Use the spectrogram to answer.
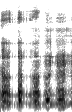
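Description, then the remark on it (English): Someone clears their throat loudly into a microphone, a rough, raspy series of four or five quick guttural bursts with no speech. “let me clear my throat real quick. I'm going to do it into the microphone.”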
